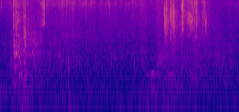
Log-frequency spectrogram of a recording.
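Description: Short creaks and rustling from people moving in their seats, with a brief burst of rustling near the end.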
